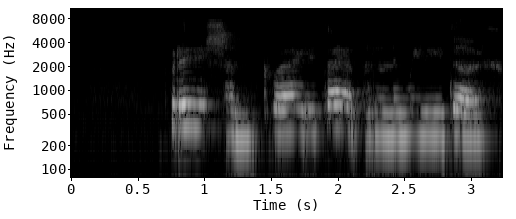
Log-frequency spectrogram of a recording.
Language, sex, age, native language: Icelandic, female, 12, Icelandic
